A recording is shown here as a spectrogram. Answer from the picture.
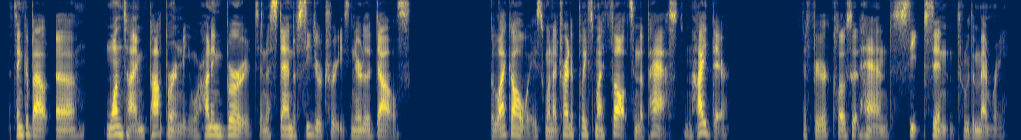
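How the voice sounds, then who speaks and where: The recording is very clean, with a silent background and a dry, close sound with no echo. A man talks in an animated tone at a moderate pace, medium in pitch with ordinary pitch variation. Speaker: audiobook narrator. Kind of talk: dramatic first-person audiobook narration, tense and creepy. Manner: hushed, tense, suspenseful, paranoid; animated, character voices.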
